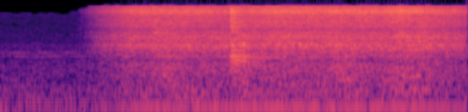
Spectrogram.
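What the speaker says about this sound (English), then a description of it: "the woks are fired up and the food is sizzling as orders come in nonstop" Food sizzling in woks in a busy American Chinese restaurant kitchen in San Francisco: after a brief quieter moment, a loud, steady hiss of frying swells up and holds, with no voices.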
